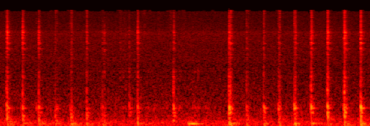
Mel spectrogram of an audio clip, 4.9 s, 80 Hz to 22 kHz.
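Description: Fingernails tap on an unidentified metal surface in quiet, sharp ticks: about 14 short, dry taps at an uneven pace. Each carries a faint metallic ring near 645 Hz over a soft low rumble.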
